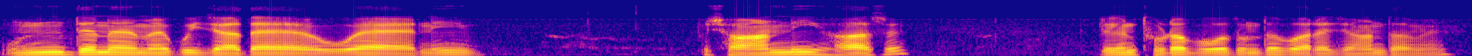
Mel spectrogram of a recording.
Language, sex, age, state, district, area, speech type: Dogri, male, 30-45, Jammu and Kashmir, Udhampur, rural, spontaneous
